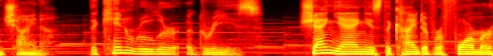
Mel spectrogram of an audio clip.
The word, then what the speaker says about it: Shang Yang: His name is Shang Yang, pronounced Shang Yang.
